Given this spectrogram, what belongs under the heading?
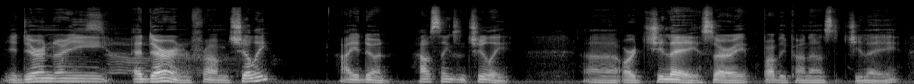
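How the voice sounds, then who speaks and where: A man's voice: on the low side, unhurried, a bit bright. A middle-aged man from Canada hosting a casual livestream, chatting to viewers by name and thinking aloud as he sets things up. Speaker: livestream host.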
